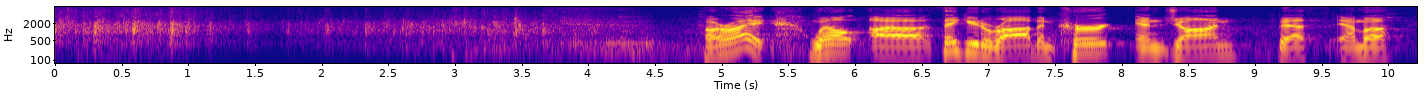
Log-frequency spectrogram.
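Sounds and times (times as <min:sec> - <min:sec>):
audience applauding at a professional chapter event in Chicago: 0:00.0 - 0:04.3
speech: 0:04.9 - 0:10.1.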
